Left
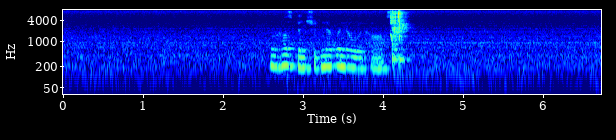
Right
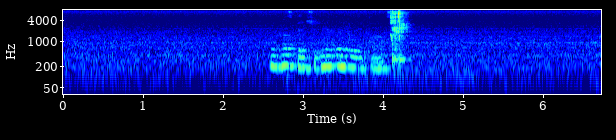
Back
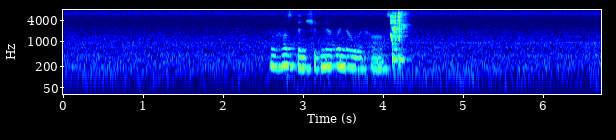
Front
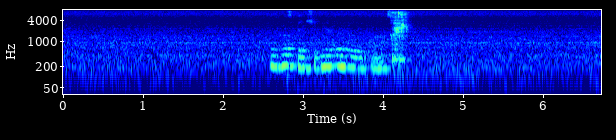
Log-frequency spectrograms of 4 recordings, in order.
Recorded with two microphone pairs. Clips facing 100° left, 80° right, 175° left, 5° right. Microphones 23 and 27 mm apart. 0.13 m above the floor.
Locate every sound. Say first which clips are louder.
2.6 s a woman speaking: left 2 dB, back 3 dB; 140° left, 1.5 m
4.1 s a splash: left 2 dB, back 7 dB; 175° left, 1.5 m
